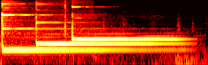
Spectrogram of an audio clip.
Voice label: Announcement Begin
